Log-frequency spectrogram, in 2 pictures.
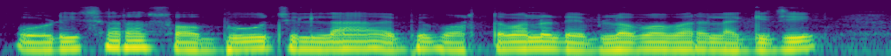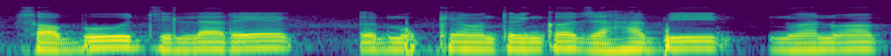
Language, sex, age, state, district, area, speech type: Odia, male, 60+, Odisha, Kendujhar, urban, spontaneous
